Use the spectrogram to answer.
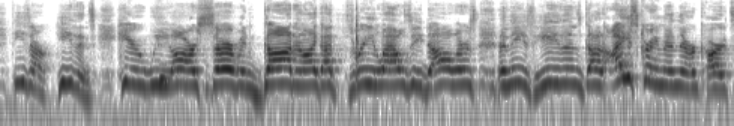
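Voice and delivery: resentful thoughts. Retold or imitated. Preacher replaying her jealous anger at grocery shoppers, loud and indignant. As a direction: replay the bitter thought at full volume. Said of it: "but I remember thinking".

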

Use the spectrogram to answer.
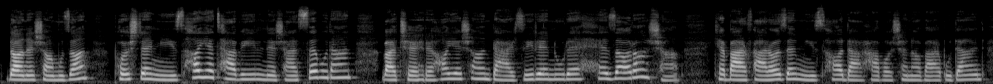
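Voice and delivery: plain reading voice

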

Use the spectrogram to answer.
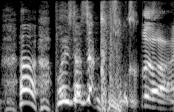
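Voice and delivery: high, slow hammed-up plea; mock pleading. Villagers in their beds begging not to be stabbed, high mock pleading. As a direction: beg with fake fear.

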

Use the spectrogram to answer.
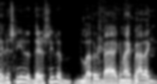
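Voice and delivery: goofy rural character voice. Pretend. Mocking Tripp's imagined voice.

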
